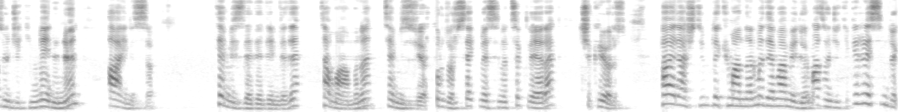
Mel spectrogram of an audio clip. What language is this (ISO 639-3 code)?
tur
